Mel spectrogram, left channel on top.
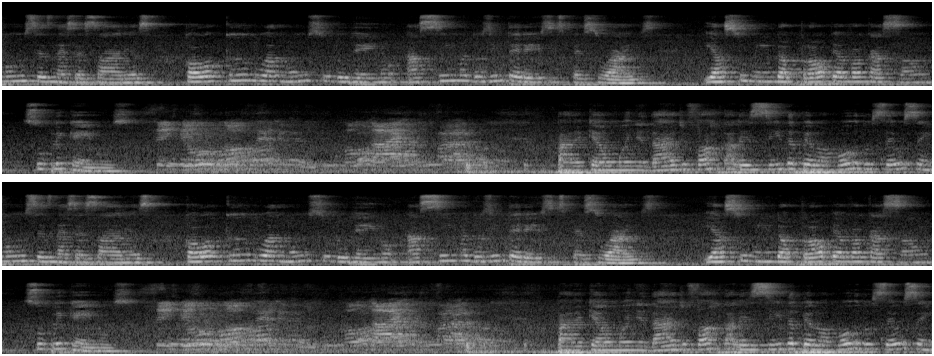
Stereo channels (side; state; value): both; normal; correlation 0.47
